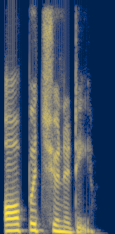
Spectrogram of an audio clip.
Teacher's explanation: It's opportunity with the stress on the third part.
